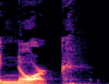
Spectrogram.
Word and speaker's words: Newark: Here we just say Nork. N-O-R-K, Nork. That's how we pronounce it. – It was W-N-R-K here, an AM radio station. – W-N-R-K.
